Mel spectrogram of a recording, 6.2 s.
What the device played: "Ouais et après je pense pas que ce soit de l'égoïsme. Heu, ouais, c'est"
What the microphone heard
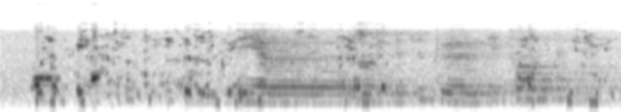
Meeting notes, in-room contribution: present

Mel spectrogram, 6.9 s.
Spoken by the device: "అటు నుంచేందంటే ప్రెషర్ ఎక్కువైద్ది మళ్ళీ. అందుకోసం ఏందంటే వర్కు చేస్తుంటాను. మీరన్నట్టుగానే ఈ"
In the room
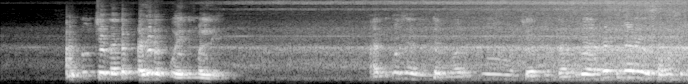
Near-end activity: none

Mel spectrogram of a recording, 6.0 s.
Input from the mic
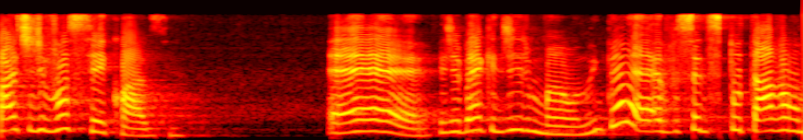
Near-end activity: none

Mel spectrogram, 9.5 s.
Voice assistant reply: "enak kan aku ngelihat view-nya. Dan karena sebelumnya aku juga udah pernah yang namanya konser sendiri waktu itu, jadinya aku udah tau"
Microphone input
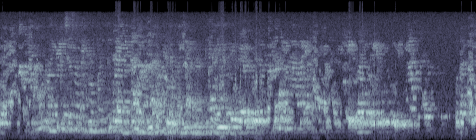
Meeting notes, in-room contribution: present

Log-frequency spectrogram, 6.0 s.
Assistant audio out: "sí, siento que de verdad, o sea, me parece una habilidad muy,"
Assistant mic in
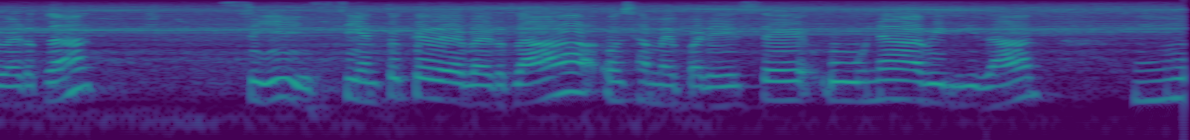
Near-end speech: none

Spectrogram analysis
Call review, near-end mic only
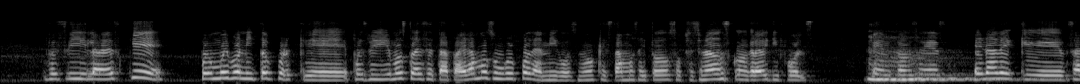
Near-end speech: present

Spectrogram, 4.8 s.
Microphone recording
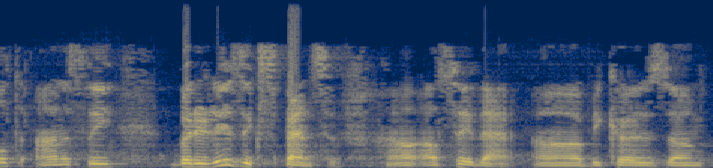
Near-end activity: none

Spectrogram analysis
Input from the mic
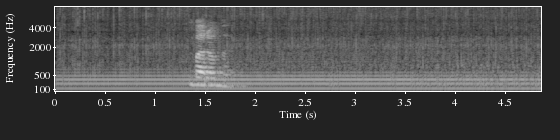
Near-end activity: present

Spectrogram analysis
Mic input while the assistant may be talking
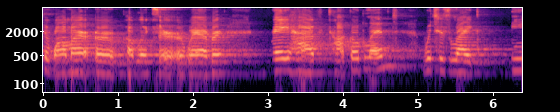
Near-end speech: none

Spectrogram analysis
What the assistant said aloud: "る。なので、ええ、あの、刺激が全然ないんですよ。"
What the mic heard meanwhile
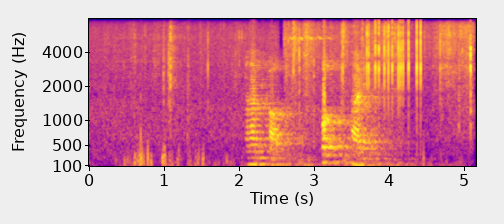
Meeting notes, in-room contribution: present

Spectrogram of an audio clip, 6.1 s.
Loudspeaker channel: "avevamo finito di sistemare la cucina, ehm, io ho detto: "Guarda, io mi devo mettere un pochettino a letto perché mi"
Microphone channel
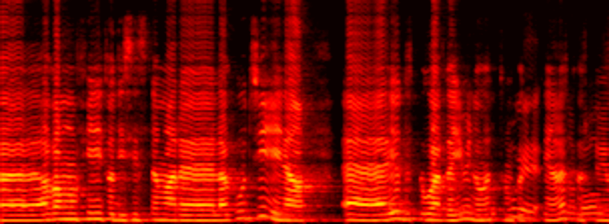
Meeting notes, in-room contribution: present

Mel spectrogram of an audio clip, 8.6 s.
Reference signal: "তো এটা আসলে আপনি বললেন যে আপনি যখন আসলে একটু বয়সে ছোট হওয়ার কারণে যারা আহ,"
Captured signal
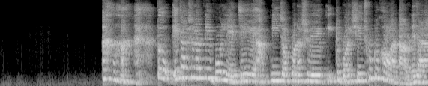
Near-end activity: none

